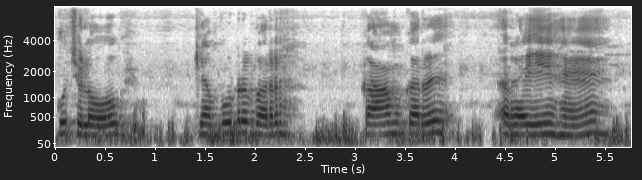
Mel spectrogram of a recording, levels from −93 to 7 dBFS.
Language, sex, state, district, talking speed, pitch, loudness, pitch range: Hindi, female, Haryana, Charkhi Dadri, 85 wpm, 180 Hz, -14 LUFS, 170-190 Hz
